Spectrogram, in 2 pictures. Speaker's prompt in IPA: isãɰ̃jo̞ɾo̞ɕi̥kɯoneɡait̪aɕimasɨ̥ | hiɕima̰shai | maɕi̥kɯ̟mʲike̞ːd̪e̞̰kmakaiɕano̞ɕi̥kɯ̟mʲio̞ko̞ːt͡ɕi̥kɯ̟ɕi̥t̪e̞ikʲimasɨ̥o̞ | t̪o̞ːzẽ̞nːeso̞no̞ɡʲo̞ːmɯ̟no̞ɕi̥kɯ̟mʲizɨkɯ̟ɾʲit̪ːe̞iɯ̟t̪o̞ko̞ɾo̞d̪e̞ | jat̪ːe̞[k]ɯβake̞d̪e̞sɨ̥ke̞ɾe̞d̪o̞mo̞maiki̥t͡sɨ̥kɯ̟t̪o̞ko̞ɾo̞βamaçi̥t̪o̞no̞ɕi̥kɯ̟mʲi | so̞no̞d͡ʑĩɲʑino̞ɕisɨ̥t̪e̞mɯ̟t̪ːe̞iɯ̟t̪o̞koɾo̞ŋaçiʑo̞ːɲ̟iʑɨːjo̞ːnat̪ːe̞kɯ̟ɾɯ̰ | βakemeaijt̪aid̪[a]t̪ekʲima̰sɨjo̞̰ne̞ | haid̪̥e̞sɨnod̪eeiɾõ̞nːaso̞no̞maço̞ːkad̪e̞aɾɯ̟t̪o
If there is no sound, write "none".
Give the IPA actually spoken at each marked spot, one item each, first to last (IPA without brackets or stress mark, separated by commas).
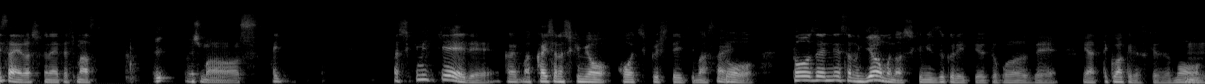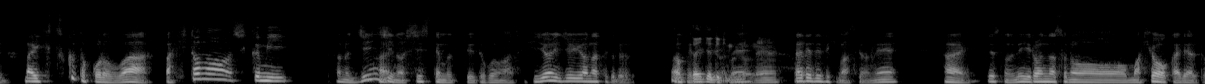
k, e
